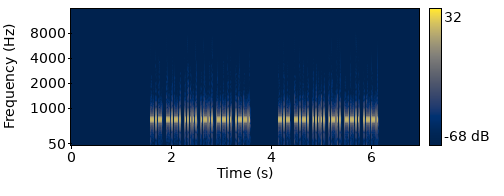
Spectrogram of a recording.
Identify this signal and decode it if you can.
Morse code, heard as a keyed tone, about 41 wpm, 700 Hz. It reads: KC5LZP KC5LZP
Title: USA Call Signs - 6 Characters - Repeated 2x - 45wpm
